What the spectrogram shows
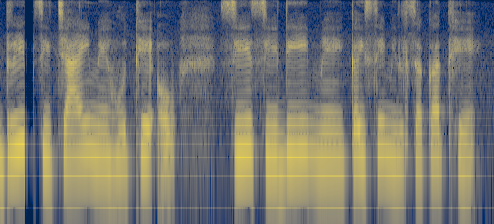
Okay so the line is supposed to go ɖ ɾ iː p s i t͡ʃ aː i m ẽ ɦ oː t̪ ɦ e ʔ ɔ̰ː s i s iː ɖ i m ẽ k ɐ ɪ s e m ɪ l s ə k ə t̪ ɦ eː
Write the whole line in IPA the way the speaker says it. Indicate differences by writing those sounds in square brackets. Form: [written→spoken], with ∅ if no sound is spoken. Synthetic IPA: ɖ ɾ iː p s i t͡ʃ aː i m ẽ ɦ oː t̪ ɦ e ʔ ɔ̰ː s i s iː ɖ i m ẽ k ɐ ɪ s e m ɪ l s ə k ə t̪ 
